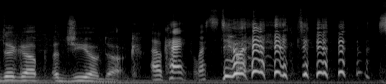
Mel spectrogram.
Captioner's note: laughing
